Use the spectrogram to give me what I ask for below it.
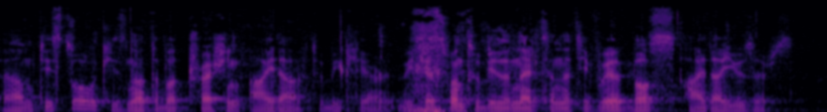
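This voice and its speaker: Very deep, low male voice with a dark, mellow tone, a fairly quick pace and hardly any pauses. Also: ordinary pitch variation. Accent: French. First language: French. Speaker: student and conference speaker. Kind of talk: conference talk.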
